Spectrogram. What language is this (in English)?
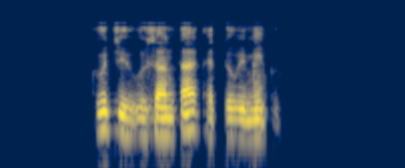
Santiago del Estero Quichua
